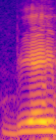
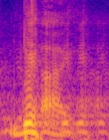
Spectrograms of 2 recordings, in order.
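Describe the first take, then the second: First: The middle has a y glide, no h. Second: The middle has a clear h sound. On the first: This is how the local listeners say it. "হ্যাঁ, বিয়েই বলেন।" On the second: This is how Bihari people say it. "আর আমরা বিহারি মানুষ বলি বিহাই"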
